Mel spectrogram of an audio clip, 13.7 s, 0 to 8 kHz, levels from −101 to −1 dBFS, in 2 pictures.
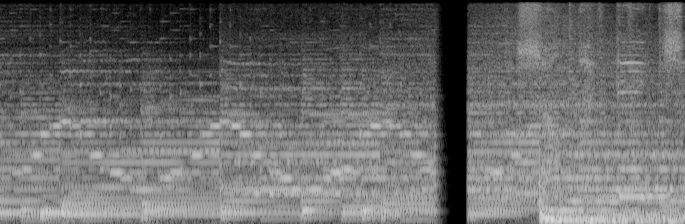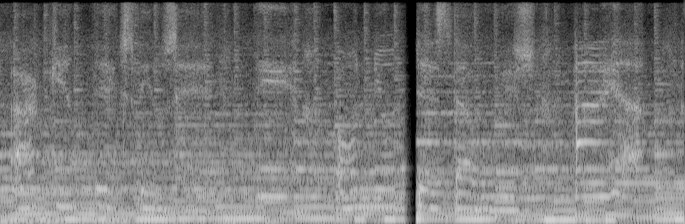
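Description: From 4.36 to 4.70 s the last sound is held and faded over about 0.3 s, ending in about 190 ms of silence. This is likely a long network dropout, with about 320 ms lost. From 10.90 to 11.04 s, a burst of packet loss removes about 120 ms, concealed by a decaying fill that ends in brief silence before the audio resumes. Throughout, the band stops at 8 kHz, which fits a wideband call codec such as G.722.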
